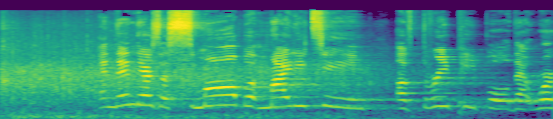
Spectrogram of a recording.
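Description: A woman speaks with animation through a microphone in a large hall.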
